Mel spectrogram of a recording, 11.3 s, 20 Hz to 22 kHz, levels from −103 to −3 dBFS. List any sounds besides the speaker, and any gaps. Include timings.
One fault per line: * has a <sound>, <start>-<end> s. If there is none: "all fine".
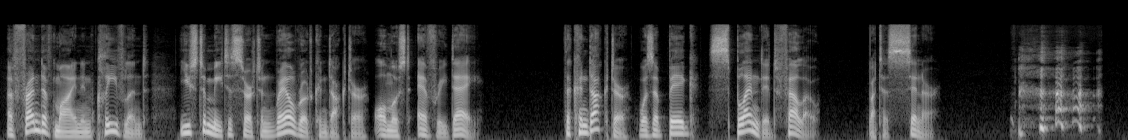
* has a laugh, 10.1-11.0 s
